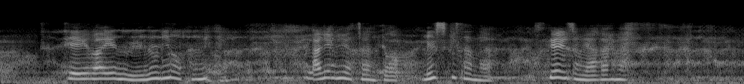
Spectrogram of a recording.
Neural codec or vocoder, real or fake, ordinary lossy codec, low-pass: codec, 16 kHz, 1 kbps, FunCodec, trained on Chinese and English, 50 frames a second; fake; none; 7.2 kHz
